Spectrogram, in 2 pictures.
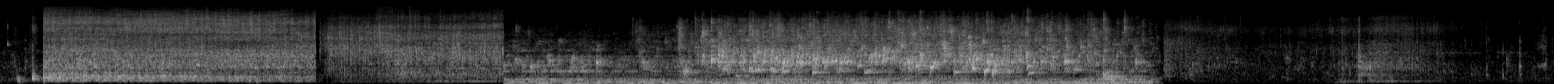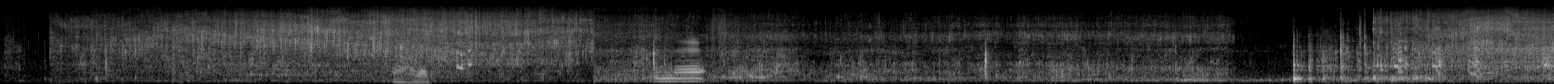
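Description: Water pouring and splashing as paving and a drain gully are washed down with soapy water, heard in several separate stretches that start and stop abruptly.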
